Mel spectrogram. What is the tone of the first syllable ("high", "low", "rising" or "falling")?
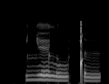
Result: high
